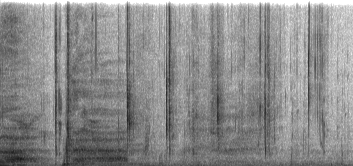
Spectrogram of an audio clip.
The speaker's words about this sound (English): This is cracking a D. And then slurping off that thing. Cracking in a slurp. And crack and slurp that D and then put a beef stick in your mouth.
